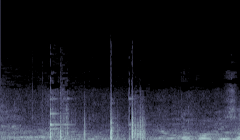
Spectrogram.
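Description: A porcelain bowl clinks against a table.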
